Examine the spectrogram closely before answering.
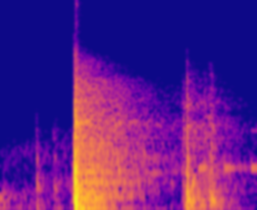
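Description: A vehicle door slams shut with a ringing echo.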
